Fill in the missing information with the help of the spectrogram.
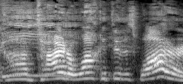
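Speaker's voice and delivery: high-pitched mock crybaby whine; whiny complaining. Imitating a tired friend wading through water, whiny complaining. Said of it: "he starts complaining".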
